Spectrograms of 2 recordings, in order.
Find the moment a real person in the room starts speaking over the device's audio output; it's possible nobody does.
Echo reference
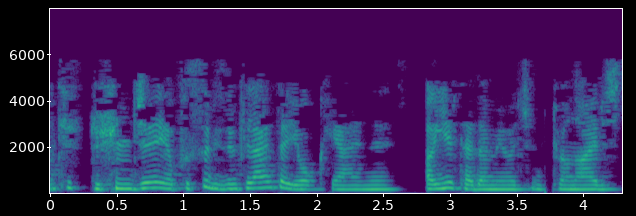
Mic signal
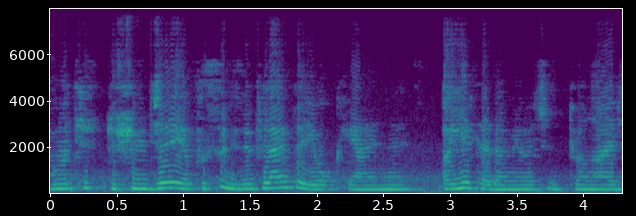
none

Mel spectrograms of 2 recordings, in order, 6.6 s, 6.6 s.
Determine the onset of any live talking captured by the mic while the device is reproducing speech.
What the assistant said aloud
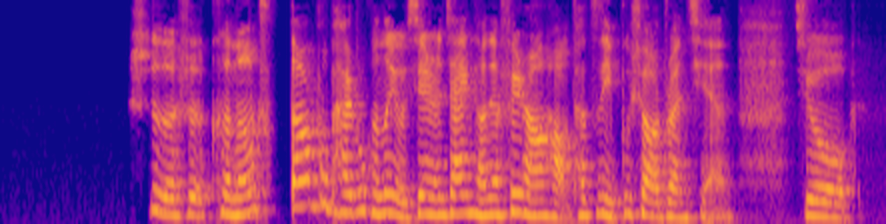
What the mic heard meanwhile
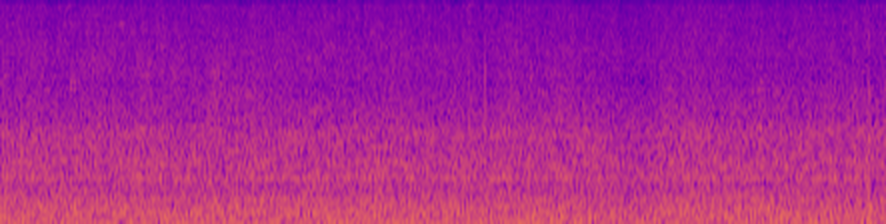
none

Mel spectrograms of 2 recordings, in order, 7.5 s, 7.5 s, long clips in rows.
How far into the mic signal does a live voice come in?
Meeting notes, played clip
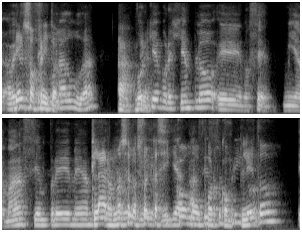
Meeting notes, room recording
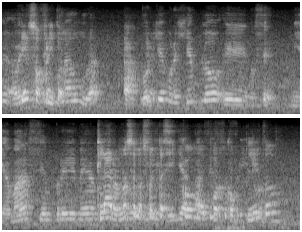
none

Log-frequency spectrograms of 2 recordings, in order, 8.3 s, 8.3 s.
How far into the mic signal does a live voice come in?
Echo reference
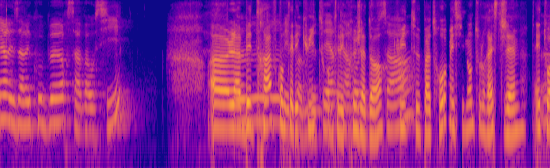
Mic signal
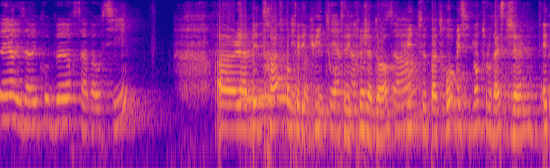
none

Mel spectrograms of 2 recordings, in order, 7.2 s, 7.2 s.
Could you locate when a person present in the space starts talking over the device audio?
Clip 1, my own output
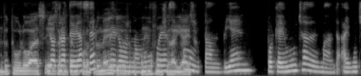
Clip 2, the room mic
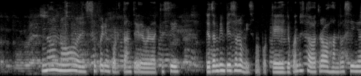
0.8 s

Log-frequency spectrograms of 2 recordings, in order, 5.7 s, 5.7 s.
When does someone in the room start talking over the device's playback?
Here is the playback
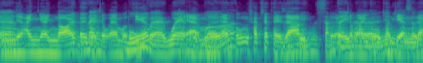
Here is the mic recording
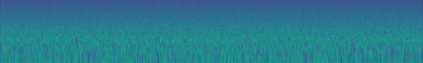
none

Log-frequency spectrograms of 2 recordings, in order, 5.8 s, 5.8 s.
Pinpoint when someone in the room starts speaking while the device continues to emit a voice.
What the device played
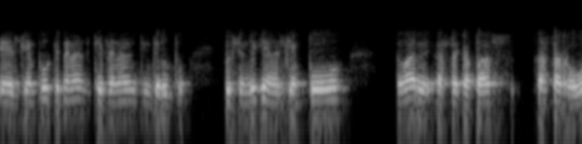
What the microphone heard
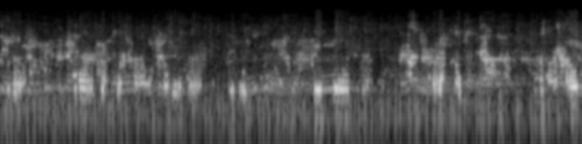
none

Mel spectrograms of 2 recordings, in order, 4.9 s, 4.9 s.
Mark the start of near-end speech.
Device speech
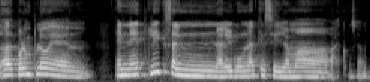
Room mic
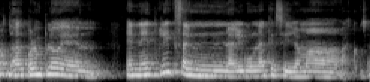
none

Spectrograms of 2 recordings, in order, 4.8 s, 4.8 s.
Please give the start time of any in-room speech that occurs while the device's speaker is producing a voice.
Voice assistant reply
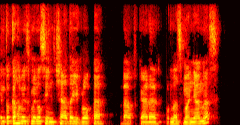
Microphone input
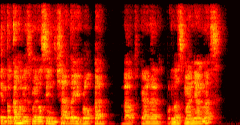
none

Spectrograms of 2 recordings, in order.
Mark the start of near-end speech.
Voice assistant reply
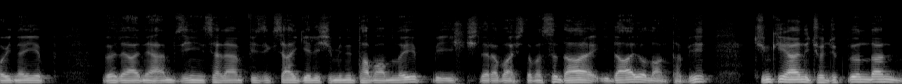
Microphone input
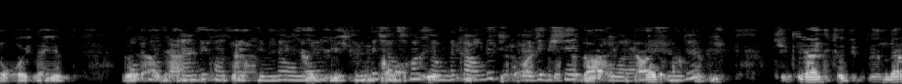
1.2 s

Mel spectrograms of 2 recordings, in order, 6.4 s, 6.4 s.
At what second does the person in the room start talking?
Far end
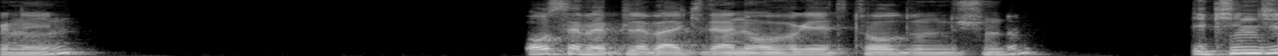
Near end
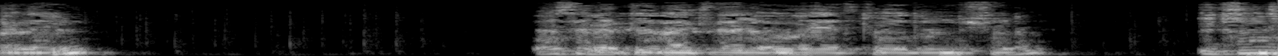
none

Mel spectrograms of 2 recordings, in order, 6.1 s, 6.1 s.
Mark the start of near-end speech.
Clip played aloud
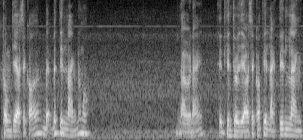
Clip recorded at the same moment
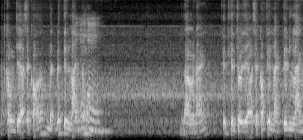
1.4 s

